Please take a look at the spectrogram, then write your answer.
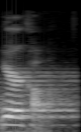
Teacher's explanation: So I'm taking or, that vowel sound, or, your, and I'm reducing it to your call.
